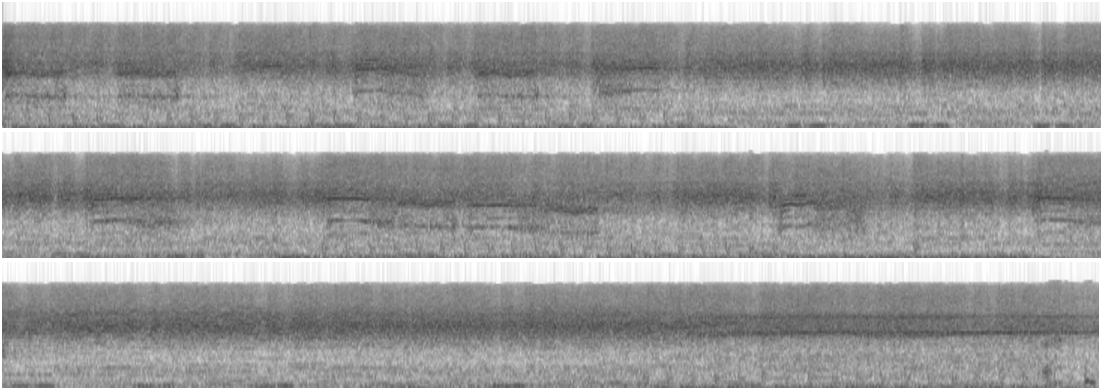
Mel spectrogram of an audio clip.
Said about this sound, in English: a death metal band fronted by a parrot. And this is what that sounds like.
